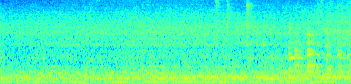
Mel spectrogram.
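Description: A soft, steady sizzle of mushrooms cooking in hot olive oil in a pot, faint and even with a continuous hiss throughout.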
